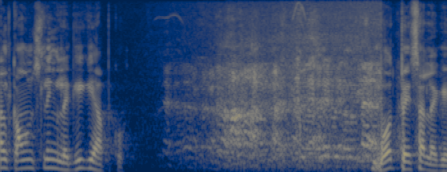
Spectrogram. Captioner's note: laughing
